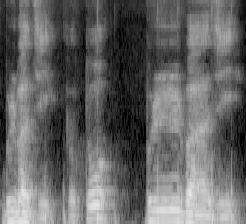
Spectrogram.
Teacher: 디귿이 이하고 만나서 지읒으로 바뀌었네. 구개음화 똑같아.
